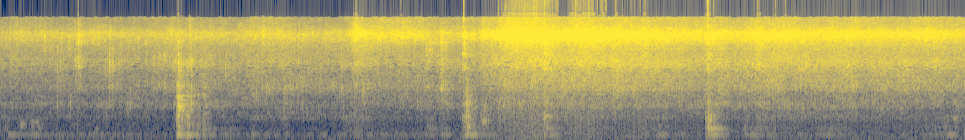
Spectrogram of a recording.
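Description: Soaked flattened rice (poha) being stirred in a hot metal kadhai with a perforated metal spatula: a steady sizzle that grows louder about halfway through, with the spatula knocking against the pan a few times.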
